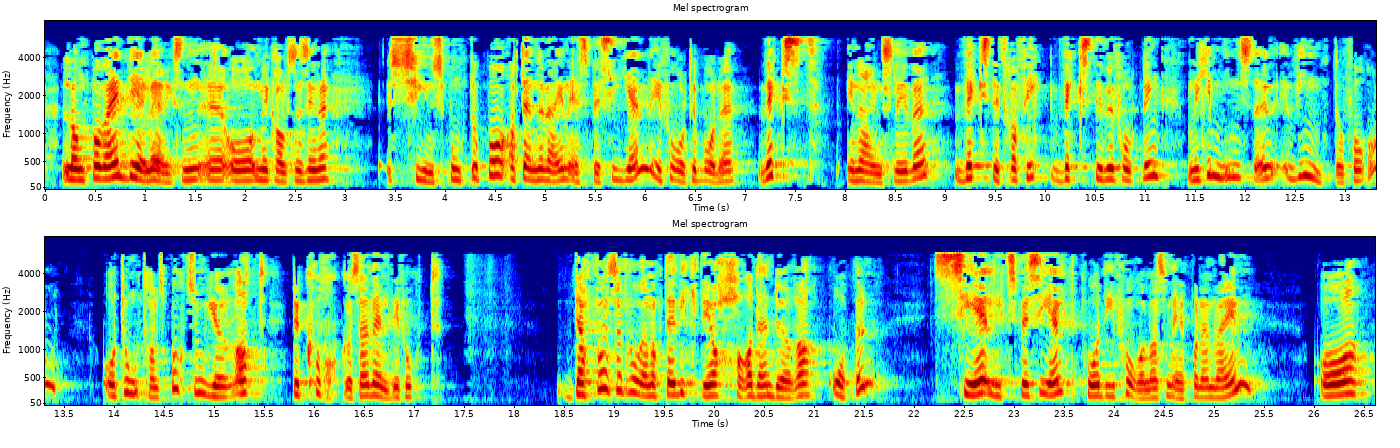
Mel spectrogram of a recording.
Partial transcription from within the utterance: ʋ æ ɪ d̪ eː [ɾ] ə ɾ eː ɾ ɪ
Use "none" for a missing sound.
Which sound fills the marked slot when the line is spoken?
l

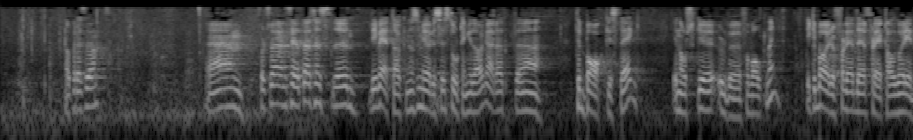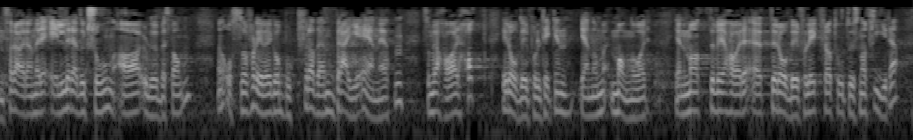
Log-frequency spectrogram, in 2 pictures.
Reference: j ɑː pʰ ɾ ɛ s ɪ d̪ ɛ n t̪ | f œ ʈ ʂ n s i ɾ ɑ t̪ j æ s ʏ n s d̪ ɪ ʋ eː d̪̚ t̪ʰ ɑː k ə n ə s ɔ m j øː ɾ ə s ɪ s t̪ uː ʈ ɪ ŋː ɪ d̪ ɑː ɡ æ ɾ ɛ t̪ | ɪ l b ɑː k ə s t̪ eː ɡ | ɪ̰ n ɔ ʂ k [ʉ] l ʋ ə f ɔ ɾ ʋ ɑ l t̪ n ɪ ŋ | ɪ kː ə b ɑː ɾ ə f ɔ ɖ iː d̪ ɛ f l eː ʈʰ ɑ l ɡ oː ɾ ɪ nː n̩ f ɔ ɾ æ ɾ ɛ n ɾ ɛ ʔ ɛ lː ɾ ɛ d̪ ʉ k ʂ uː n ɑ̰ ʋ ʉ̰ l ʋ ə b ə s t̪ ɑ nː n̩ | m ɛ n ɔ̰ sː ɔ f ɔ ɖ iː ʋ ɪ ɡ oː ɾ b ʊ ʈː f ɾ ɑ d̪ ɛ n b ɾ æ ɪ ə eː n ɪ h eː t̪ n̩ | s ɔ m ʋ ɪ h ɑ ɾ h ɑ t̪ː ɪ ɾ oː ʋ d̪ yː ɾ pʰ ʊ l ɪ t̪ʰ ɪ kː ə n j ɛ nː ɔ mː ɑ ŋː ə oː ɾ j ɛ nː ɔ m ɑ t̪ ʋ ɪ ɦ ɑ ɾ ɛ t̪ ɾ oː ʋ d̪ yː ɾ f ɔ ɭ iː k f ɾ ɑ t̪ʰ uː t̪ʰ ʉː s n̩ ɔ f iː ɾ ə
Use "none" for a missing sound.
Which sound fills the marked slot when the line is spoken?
ʉ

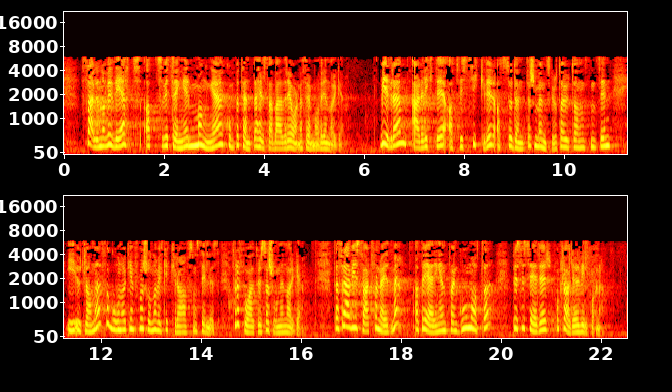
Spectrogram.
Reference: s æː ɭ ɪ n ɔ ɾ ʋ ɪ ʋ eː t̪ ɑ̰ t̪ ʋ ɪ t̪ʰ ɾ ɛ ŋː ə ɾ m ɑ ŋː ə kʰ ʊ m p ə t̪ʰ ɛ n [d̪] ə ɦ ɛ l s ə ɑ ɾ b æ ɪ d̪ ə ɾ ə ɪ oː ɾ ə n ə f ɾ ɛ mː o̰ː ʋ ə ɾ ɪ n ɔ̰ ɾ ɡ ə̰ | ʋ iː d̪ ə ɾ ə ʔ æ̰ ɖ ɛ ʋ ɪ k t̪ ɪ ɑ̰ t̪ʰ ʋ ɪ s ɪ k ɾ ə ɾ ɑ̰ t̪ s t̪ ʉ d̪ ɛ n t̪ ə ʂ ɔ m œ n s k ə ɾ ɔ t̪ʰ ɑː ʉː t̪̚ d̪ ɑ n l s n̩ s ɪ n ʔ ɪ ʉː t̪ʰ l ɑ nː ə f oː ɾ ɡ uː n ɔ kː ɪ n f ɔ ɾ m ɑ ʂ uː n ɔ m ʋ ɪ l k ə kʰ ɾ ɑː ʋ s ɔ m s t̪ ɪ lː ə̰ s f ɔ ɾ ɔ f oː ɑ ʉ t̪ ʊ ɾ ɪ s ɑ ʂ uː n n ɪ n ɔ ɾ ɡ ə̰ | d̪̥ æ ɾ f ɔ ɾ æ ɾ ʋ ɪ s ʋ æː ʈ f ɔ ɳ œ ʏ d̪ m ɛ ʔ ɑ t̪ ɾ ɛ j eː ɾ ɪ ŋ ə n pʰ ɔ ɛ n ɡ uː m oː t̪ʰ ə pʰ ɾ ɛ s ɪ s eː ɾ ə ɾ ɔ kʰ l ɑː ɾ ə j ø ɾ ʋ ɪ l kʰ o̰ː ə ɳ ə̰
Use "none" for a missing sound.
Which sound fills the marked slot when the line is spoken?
t̪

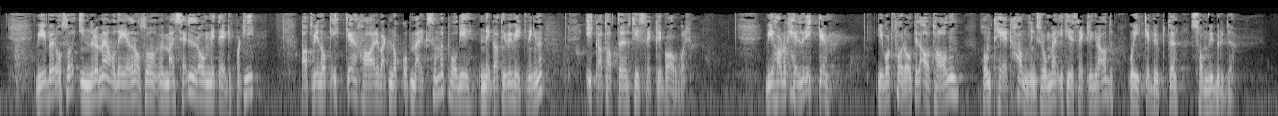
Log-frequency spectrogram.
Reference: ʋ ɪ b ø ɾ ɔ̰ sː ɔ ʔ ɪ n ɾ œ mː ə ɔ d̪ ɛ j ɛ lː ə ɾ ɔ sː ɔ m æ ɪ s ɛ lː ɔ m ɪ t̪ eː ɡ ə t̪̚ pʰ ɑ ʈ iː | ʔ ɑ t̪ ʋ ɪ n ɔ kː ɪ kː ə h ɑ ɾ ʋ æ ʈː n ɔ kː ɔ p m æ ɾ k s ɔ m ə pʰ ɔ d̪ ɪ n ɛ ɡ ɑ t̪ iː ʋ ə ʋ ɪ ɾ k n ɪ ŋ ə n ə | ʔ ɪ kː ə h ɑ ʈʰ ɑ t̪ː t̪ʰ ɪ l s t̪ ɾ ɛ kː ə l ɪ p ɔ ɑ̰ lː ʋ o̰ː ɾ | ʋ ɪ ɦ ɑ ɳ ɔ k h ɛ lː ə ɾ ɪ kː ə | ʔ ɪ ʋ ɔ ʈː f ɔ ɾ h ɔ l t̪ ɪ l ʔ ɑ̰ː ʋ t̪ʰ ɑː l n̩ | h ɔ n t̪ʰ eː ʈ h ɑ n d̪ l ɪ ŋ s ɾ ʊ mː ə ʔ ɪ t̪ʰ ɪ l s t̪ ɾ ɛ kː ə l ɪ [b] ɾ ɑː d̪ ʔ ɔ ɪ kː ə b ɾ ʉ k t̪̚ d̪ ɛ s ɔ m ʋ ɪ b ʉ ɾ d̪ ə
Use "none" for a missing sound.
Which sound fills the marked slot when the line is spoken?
ɡ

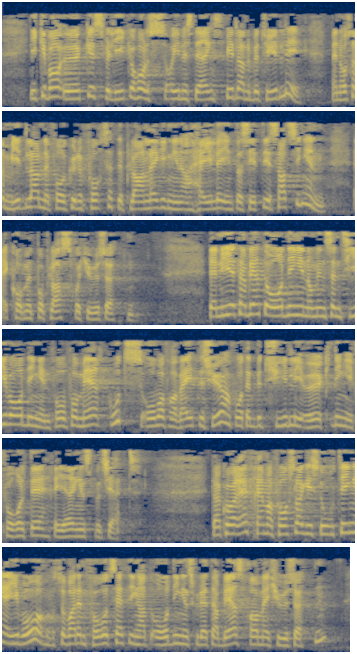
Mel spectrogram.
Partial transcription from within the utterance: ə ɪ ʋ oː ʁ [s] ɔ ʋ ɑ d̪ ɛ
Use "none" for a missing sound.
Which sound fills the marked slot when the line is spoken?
s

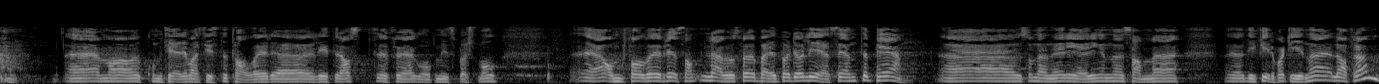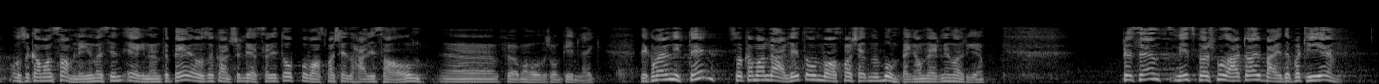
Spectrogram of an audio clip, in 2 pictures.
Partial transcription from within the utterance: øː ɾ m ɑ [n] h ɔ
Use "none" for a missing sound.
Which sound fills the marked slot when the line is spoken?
n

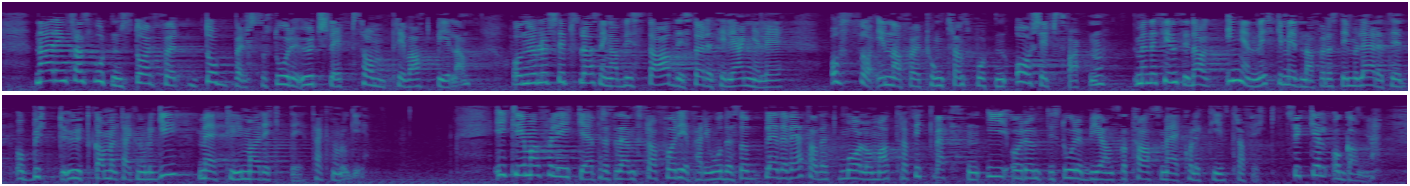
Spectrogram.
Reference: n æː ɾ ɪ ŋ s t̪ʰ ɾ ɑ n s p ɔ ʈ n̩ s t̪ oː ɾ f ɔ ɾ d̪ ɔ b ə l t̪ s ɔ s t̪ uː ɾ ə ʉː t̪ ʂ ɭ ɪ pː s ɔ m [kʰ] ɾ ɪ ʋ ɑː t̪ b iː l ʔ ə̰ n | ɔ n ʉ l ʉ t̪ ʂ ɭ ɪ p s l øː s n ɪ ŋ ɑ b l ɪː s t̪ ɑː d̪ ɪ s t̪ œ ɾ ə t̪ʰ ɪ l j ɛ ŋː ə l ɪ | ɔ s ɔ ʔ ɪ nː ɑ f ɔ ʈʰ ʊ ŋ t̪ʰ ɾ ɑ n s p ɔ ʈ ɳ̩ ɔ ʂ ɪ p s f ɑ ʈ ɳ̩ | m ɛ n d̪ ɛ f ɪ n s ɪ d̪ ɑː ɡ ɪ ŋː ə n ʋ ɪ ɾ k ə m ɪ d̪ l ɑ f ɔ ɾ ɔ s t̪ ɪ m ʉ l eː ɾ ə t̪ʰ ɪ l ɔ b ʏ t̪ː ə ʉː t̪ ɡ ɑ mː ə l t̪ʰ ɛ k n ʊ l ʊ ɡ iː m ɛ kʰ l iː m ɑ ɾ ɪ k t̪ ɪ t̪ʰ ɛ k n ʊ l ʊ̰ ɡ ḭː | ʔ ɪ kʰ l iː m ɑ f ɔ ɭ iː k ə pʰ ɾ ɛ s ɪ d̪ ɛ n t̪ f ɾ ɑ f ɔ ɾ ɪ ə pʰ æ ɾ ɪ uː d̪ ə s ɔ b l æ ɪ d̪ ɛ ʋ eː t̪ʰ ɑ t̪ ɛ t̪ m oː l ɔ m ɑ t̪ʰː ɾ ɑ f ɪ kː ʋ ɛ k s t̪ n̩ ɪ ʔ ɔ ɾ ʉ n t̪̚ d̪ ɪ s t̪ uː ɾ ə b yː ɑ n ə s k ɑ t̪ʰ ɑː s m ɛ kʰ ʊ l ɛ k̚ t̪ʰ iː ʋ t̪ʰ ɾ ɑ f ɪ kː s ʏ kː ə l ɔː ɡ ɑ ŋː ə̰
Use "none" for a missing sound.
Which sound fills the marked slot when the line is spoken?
pʰ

